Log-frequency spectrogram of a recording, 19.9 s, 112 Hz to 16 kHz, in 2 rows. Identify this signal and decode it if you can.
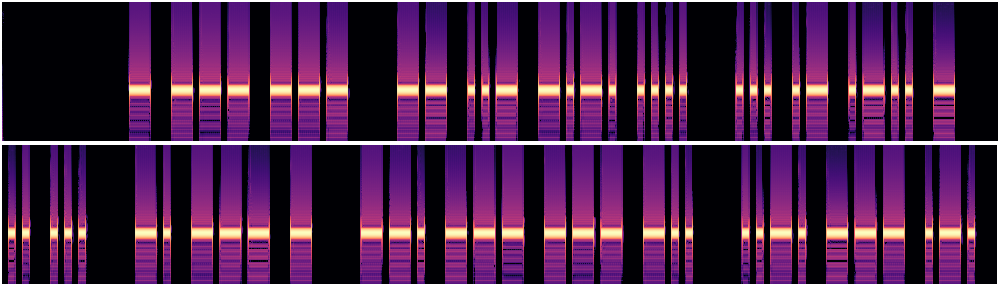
Morse code, heard as a keyed tone, about 17 wpm, 700 Hz. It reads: TOO MUCH SALT IS NOT GOOD FOR
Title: Sentences from Top 1000 Words - Review Part 5 - 17wpm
